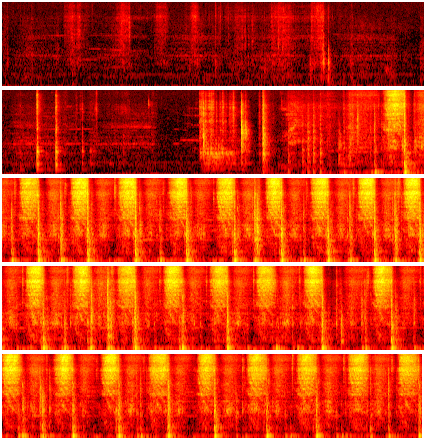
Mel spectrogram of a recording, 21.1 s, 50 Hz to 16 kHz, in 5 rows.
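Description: Hand-operated oil extraction pump being pumped in quick, steady strokes, each a rasping rub with a low thump, trying to suck warm engine oil from a Volvo Penta D2-55 diesel's sump up through a pipe in the dipstick tube. Pumping starts about six seconds in, after a few faint clicks of handling.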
